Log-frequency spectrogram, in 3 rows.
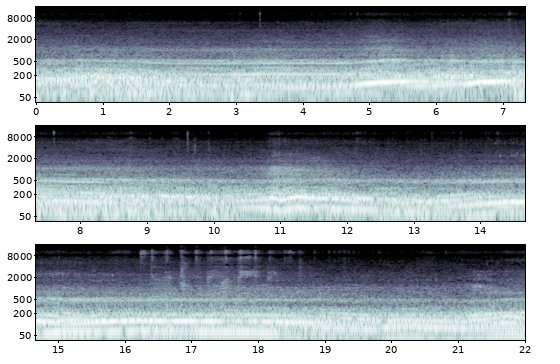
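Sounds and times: deep exhaust rumble: 0.0 - 22.0.

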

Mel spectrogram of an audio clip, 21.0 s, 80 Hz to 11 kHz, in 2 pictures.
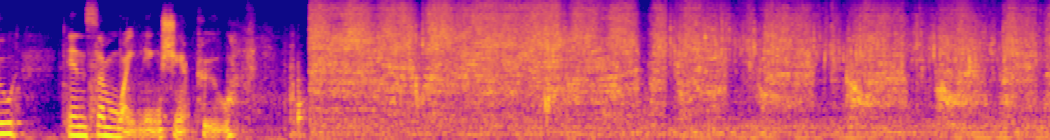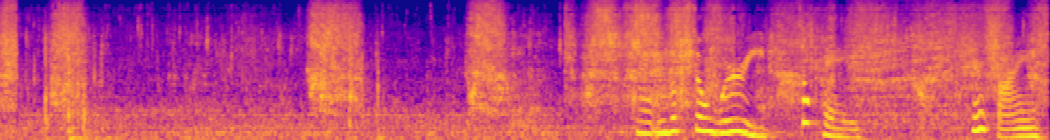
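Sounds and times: hose nozzle water spraying: 3.1 - 11.6, 13.5 - 14.5, 15.1 - 21.0.

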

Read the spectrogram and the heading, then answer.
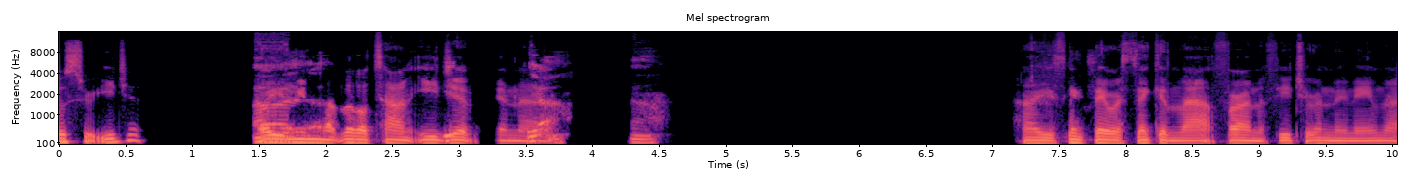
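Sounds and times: man saying yeah: 1.5 - 3.8.

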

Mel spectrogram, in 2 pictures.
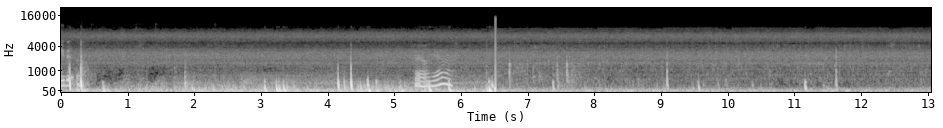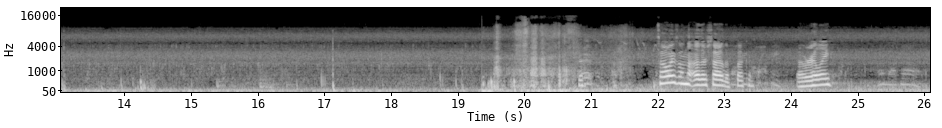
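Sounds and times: water lapping against kayak hull: 0.0 - 26.0
wind noise on microphone: 0.0 - 26.0.

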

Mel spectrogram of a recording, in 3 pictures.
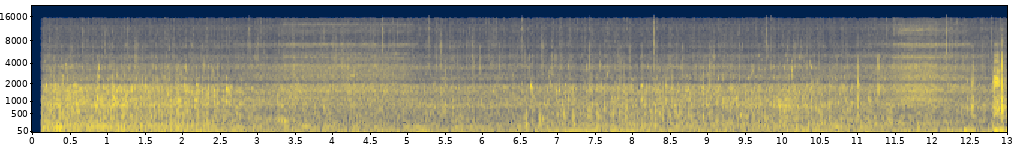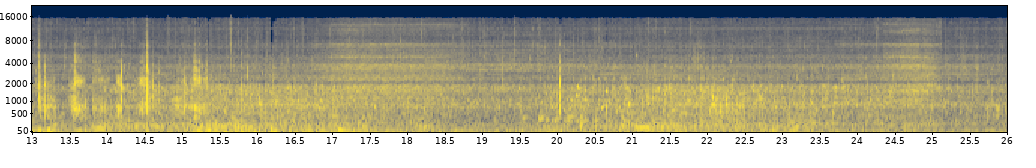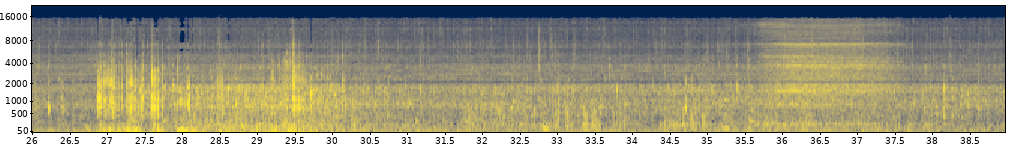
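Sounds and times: scuba breathing hiss: 3.0 - 5.4, 11.2 - 12.8, 16.6 - 20.0, 23.5 - 25.8, 35.6 - 38.0.

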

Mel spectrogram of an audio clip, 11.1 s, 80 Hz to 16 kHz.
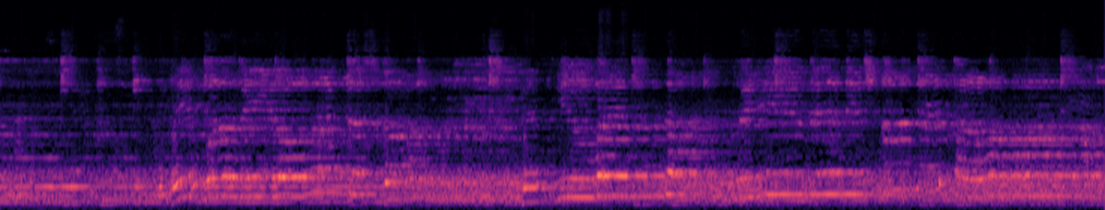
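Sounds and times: music from a screen: 0.0 - 11.0.

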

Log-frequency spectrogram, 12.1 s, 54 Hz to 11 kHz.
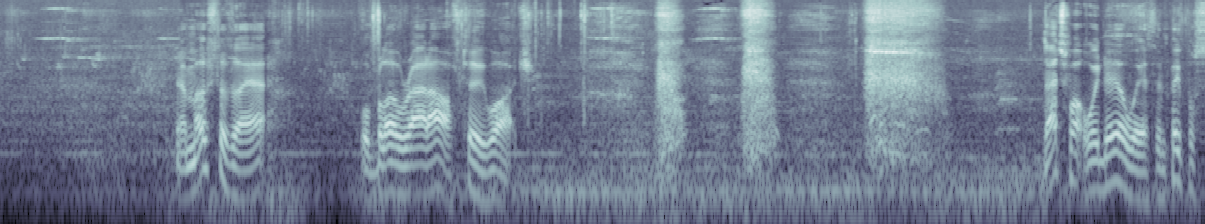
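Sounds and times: person blowing puffs of breath: 5.9 - 10.0.

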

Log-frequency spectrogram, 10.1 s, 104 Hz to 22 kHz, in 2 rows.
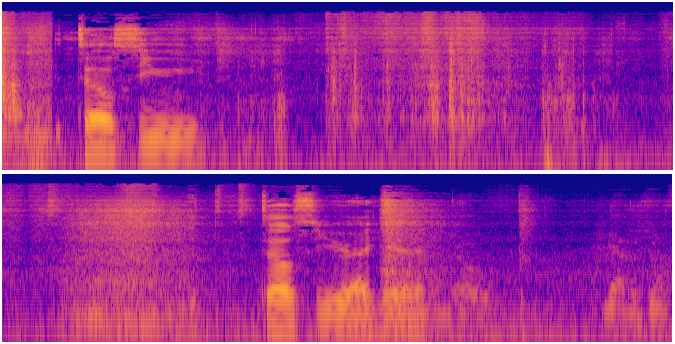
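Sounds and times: paper sheet rustling: 1.7 - 5.5.

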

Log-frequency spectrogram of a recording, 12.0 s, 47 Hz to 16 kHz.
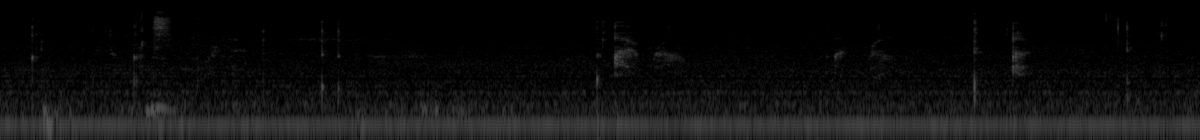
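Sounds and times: low steady hum: 0.0 - 12.0
close whispers: 0.4 - 3.8, 5.9 - 7.0, 8.2 - 9.0.

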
